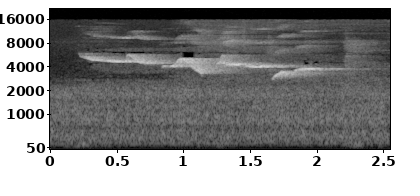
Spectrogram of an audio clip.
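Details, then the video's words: An Oriental magpie-robin sings at 5 am: a clear, sweet whistled phrase, high and slightly slurred, over a soft steady background hiss. "oriental magpie robin singings"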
